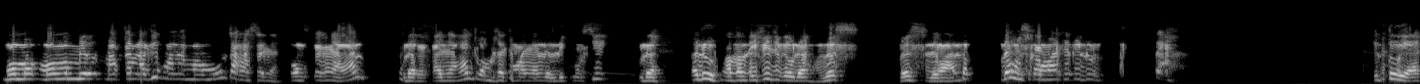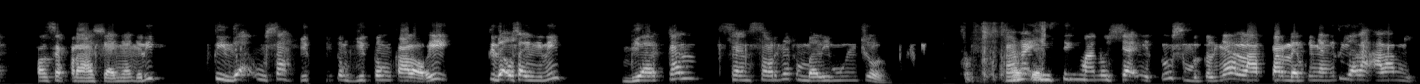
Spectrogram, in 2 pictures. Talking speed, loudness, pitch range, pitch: 135 wpm, -21 LUFS, 185-245 Hz, 205 Hz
